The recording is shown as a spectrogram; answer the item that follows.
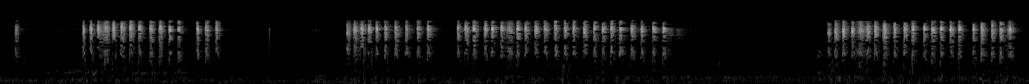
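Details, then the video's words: Fighting burung gereja (Eurasian tree sparrow) in a songbird training recording: three long runs of rapid, rasping high chirps, each one to three seconds long, with a quiet gap near the end. "Masteran Gereja Tarung"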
